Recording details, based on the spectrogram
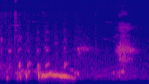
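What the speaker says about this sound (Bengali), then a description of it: "দেখুন আকাশে সব পায়রা গুলো উড়ছে" Racing and Giribaz pigeons coo softly nearby, a low throaty rolling call with a few quieter bird sounds and faint background noise, no voices.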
